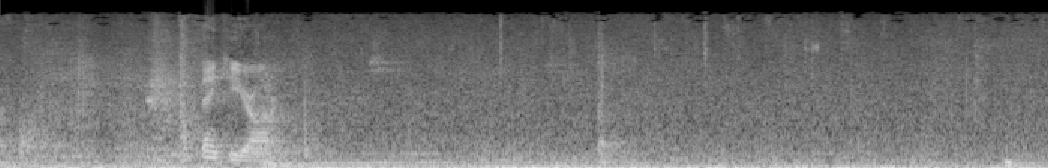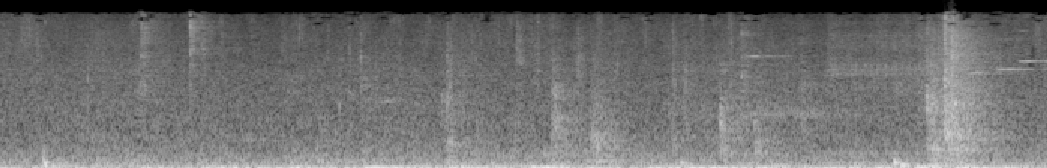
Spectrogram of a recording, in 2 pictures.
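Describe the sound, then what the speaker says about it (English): A courtroom door is opened with a muffled sliding, knocking rumble amid broad room noise, while people speak briefly nearby. "Can you open that door?"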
